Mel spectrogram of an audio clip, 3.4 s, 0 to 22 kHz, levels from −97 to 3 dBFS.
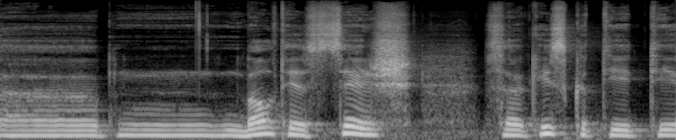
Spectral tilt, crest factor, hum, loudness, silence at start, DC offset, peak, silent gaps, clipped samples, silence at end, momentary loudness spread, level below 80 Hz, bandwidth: -5 dB/octave; 14 dB; none; -24 LUFS; 0 s; under 0.1%; -10 dBFS; none; under 0.1%; 0 s; 7 LU; -60 dBFS; over 20 kHz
